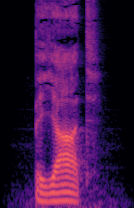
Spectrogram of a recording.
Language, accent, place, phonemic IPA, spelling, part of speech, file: German, Germany, Berlin, /bəˈjaːt/, bejaht, verb, De-bejaht.ogg
- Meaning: 1. past participle of bejahen 2. inflection of bejahen: second-person plural present 3. inflection of bejahen: third-person singular present 4. inflection of bejahen: plural imperative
